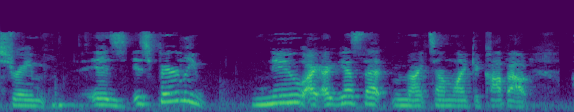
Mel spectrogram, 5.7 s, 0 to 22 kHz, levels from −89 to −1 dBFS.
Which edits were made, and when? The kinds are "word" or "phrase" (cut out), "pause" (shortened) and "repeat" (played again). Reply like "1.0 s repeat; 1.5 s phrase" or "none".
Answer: none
